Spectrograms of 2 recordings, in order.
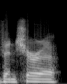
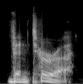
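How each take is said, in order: First: The middle consonant sounds like CH. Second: The middle consonant sounds like a plain T. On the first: The speaker is new to the area. The speaker calls it wrong. "like a CH sound" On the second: The speaker is from the area. The speaker calls it right. "Once you've been here long enough, you realize it's Ventura"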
